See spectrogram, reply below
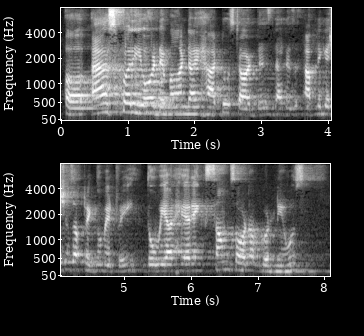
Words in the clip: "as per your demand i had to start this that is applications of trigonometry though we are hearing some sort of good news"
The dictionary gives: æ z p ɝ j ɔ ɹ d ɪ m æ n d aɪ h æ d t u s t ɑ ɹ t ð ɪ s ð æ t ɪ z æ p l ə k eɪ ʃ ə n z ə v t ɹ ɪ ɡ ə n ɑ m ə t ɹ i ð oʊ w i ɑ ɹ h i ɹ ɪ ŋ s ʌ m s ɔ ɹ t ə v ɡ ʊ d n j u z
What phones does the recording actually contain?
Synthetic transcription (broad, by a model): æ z f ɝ j ɔ ɹ d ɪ m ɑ n d aɪ h æ d t u s t ɑ ɹ t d ɪ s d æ t ɪ z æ p l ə k eɪ ʃ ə n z ə v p ɹ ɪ ɡ n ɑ m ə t ɹ i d oʊ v i ɑ ɹ h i ɹ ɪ ŋ s ʌ m s ɔ ɹ t ə v ɡ ʊ d n j u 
